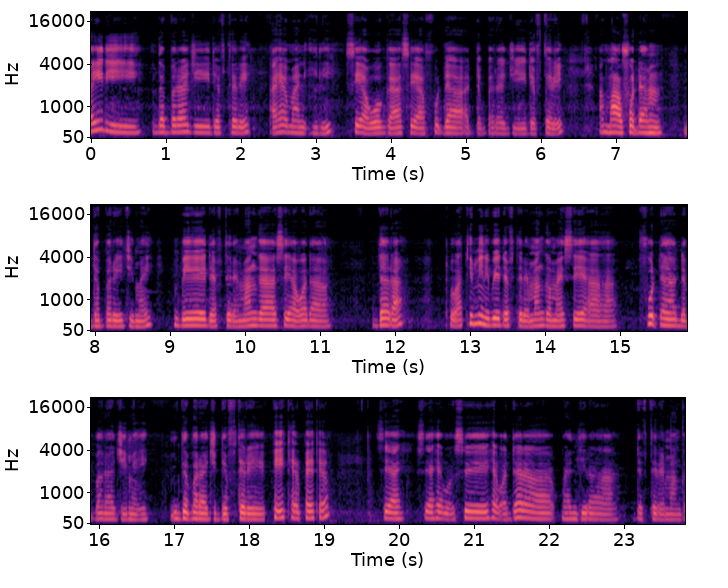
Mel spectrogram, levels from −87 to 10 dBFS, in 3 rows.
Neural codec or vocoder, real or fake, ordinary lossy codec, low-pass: none; real; none; none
